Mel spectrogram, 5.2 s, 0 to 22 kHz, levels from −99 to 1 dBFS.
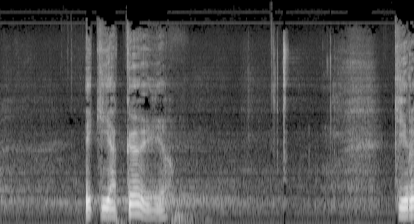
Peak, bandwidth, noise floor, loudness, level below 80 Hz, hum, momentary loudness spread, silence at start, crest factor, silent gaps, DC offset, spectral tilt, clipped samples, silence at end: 0 dBFS; 18.5 kHz; -50 dBFS; -21 LUFS; -56 dBFS; none; 24 LU; 1.05 s; 22 dB; none; under 0.1%; -4 dB/octave; under 0.1%; 0 s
